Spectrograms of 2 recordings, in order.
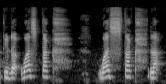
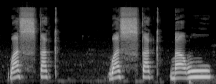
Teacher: huruf kaf dia punya sifat hams ya, tapi lebih kuat di syiddah.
